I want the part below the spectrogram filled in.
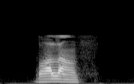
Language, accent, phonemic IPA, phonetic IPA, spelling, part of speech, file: Armenian, Eastern Armenian, /bɑˈlɑns/, [bɑlɑ́ns], բալանս, noun, Hy-բալանս.ogg
- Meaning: balance (list of credits and debits)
